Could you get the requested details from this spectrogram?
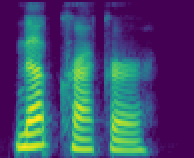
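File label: nutcracker, English vocabulary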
